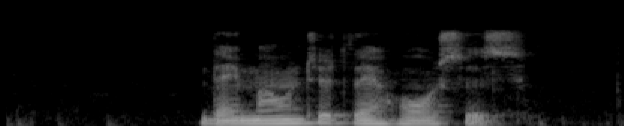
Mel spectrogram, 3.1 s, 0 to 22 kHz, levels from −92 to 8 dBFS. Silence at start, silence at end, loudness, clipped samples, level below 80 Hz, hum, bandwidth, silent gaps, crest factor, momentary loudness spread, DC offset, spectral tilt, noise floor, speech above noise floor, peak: 1 s; 0.5 s; -35 LUFS; under 0.1%; -66 dBFS; none; 8 kHz; none; 16 dB; 11 LU; under 0.1%; -6.5 dB/octave; -78 dBFS; 45 dB; -20 dBFS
